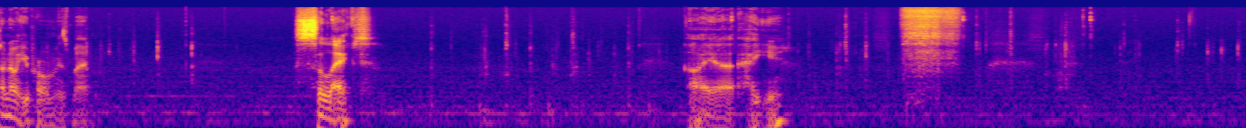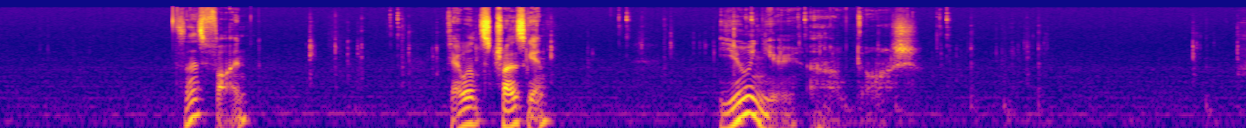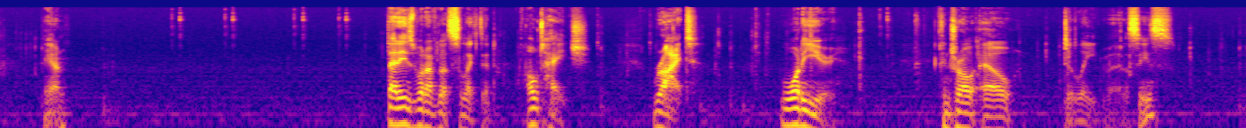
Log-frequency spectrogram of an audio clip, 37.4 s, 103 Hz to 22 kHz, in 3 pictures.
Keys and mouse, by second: 0.4 Tab, 0.6 Tab, 0.9 a, 1.2 a, 7.3-9.5 middle drag, 9.2 a, 9.2 3, 9.5 click, 9.6-10.8 middle drag, 10.6 2, 10.8 click, 10.9-33.7 middle drag, 12.1 g, 16.3 click, 16.3 3, 17.2 Tab, 17.6 Tab, 17.8 a, 19.9 shift+click, 20.2 z, 21.5 z, 22.6 a, 25.2 Tab, 28.7 Tab, 29.2 a, 30.2 alt+h, 33.3 1, 33.7 click, 33.8-37.3 middle drag, 34.8 ctrl+l, 35.5 Delete, 36.7 Tab, 37.0 Tab.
